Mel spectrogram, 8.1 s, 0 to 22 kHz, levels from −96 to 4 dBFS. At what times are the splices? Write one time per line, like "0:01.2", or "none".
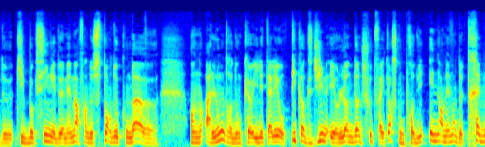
none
